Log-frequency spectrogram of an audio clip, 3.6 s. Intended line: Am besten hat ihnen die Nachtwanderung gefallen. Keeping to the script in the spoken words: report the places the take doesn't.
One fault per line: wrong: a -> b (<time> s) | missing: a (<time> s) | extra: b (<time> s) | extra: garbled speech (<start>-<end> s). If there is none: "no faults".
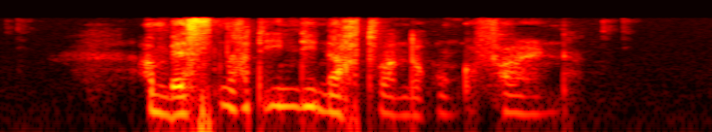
no faults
